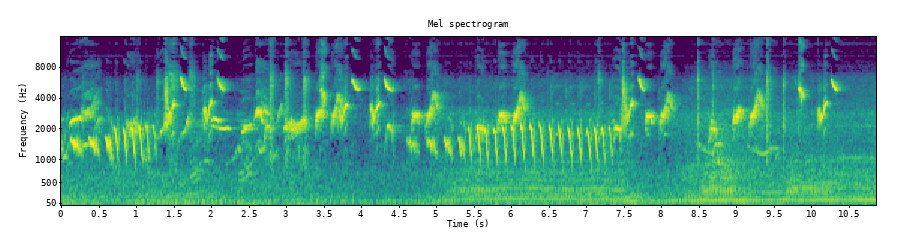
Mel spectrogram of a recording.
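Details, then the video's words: White-rumped shama trained for fighting-song contests: bursts of rapid, evenly repeated ticking notes forming fast trills, interleaved with higher whistled flourishes, over a faint low background hum. "chòe lửa tạch đuôi hót đấu kích chim cực đỉnh, luyện chim hót đấu hay"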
